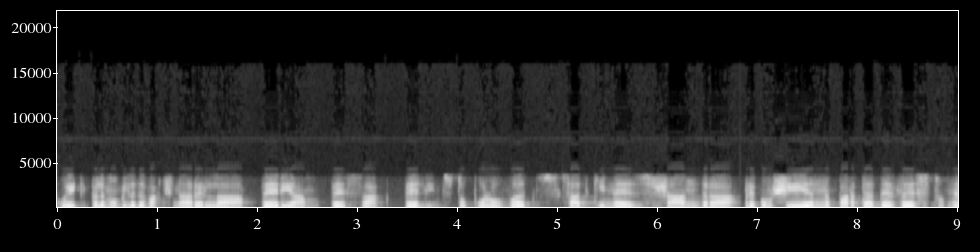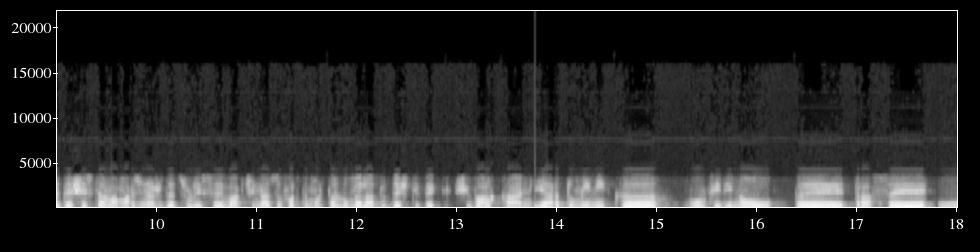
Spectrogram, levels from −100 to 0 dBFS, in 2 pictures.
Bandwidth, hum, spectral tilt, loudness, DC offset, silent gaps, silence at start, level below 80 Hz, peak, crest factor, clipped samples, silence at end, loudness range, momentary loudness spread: 3.8 kHz; none; -6 dB/octave; -14 LUFS; under 0.1%; none; 0.05 s; -66 dBFS; 0 dBFS; 14 dB; under 0.1%; 0 s; 4 LU; 9 LU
